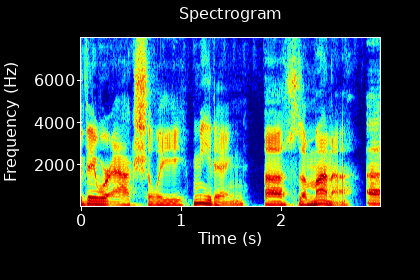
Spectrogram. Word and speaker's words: lhamana: But, you take the you take your tongue, put it up the roof of your mouth like you're going to pronounce, you know, the sound for the letter L, lha. Lha. But, then instead of making that sound, you just kind of force air around the sides of your tongue.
